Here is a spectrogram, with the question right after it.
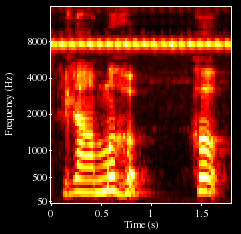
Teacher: ह जो है यह हमारे कंठे से निकलता है · विसर्ग का उच्चारण स्थान क्या है, तो कंठ है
